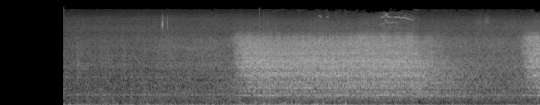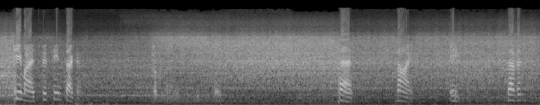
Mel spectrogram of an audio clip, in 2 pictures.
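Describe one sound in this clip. Gas vents from a rocket with a steady hiss.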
